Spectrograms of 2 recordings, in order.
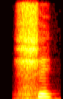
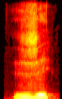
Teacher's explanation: シは上の歯のすぐ後ろからシと勢いよく発音し、ジはもう少し後ろの方からジと発音します。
